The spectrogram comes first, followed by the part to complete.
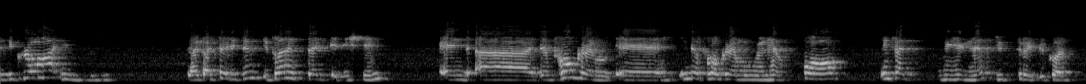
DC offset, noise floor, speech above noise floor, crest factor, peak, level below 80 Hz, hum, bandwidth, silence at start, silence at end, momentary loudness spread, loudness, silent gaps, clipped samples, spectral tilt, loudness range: under 0.1%; -58 dBFS; 31 dB; 16 dB; -12 dBFS; under -90 dBFS; none; 8.8 kHz; 0 s; 0.15 s; 10 LU; -26 LUFS; none; under 0.1%; -4.5 dB/octave; 3 LU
